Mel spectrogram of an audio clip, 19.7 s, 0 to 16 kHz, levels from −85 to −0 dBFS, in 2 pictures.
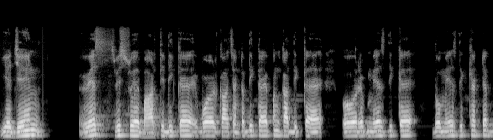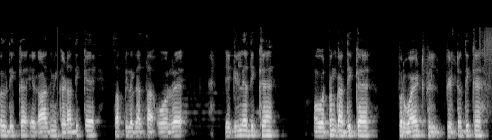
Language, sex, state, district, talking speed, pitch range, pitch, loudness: Rajasthani, male, Rajasthan, Nagaur, 120 wpm, 115-125 Hz, 120 Hz, -17 LUFS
